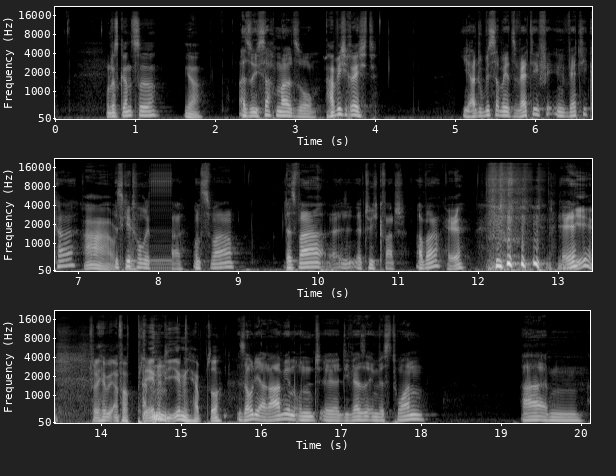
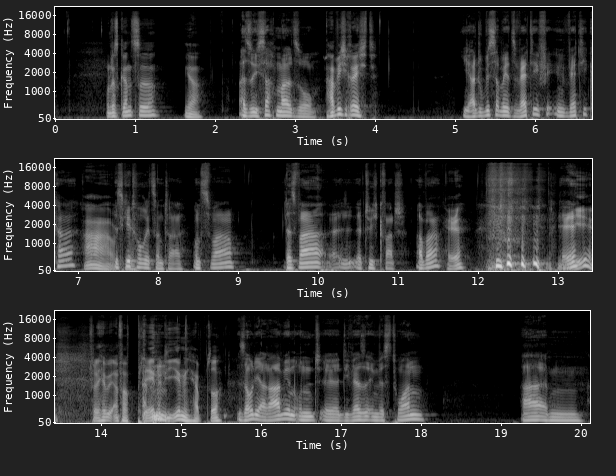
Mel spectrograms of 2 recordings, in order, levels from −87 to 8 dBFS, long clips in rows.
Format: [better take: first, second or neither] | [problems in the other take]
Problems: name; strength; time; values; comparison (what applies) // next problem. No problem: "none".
second | audio freezing; at 8 s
